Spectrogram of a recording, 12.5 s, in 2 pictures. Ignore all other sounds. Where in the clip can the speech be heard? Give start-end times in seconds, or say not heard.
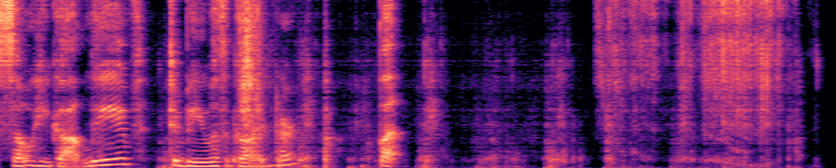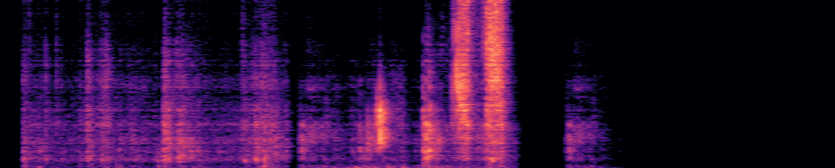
0.0-3.0.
